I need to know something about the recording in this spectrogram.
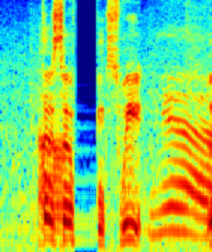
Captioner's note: beep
